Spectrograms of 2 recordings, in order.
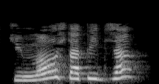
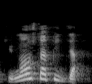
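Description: First: The voice rises at the end. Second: The voice falls at the end.

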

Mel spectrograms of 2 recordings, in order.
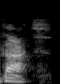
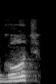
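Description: First: The vowel is an open American A sound. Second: The vowel is a rounded British O sound. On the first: "we say got" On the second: "Instead of saying got"

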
